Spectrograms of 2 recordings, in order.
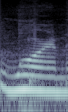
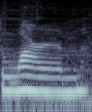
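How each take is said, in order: First: The R sound is weak and barely heard. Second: The R sound is strong and drawn out. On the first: The speaker calls it wrong. "it's not warm" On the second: The speaker calls it right. "they like, really like their R's"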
